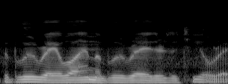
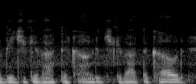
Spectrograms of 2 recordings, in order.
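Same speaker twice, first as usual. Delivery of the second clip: alien voice; 5 dB quieter than usual. Retold or imitated. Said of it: "they sounded kinda like aliens".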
